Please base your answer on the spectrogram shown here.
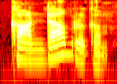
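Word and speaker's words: കാണ്ടാമൃഗം: Or it is also called a slight difference in pronunciation. You can also say Kanda. So the A sound after Ka, the first letter, it can be Ka. Kandamrugam or Kandamrugam. Both denotes the same animal.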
